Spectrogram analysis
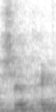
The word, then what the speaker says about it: Champaign: director in Champaign Urbana which I know is kind of weird champagne in Urbana but you kind of put it together champagne Urbana it sounds like a kind of a a delaying dessert for something right so I was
